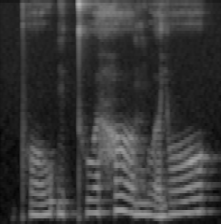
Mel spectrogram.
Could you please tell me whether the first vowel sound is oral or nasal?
oral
